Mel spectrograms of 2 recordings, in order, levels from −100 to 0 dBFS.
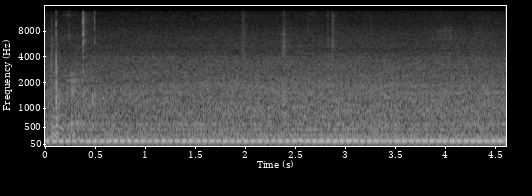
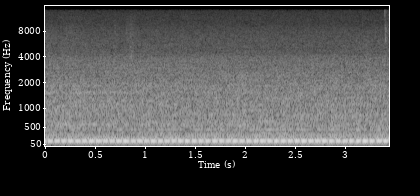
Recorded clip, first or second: second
